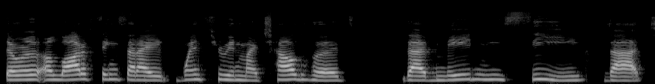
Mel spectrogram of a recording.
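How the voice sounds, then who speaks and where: A woman's voice: medium pitch, fairly even intonation, takes it slowly, clear, resonant tone, no room sound. A woman born in Haiti and raised in Canada, a personal development speaker answering interview questions in a reflective, hesitant way.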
